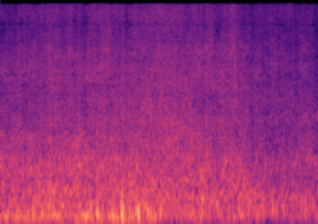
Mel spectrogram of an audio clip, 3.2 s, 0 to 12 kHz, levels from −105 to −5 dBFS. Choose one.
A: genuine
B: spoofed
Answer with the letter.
B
